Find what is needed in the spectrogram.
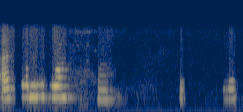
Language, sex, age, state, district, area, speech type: Kashmiri, female, 18-30, Jammu and Kashmir, Kupwara, rural, conversation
